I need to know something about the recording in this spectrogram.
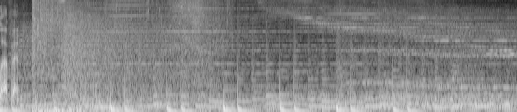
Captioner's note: dramatic music; logo whooshes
